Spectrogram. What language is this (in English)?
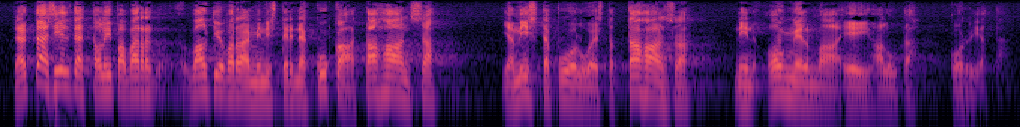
Finnish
